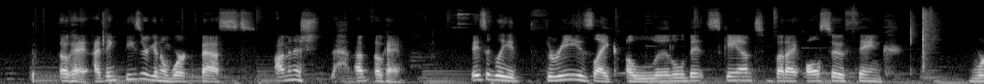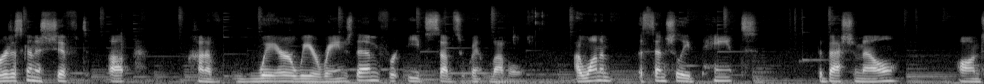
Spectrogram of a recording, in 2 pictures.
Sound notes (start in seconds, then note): 9.0 noodles cracking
